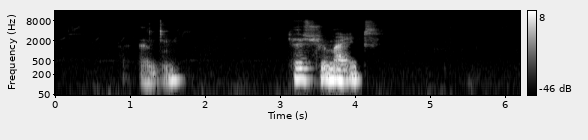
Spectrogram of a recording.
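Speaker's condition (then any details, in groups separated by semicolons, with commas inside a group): Cerebral palsy; limbs affected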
